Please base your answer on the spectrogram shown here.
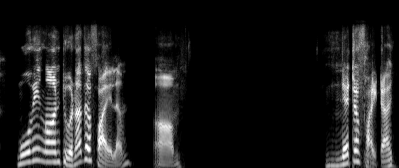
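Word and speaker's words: Gnetophyta: Moving on to another phylum, Netophyta, G is silent, Netophyta, right?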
